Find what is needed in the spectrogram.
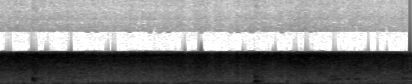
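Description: Western diamondback rattlesnake rattling steadily in a dry, sizzling buzz as it is handled on a hook. Two light knocks sound about half a second in and near two and a half seconds, typical of the metal hook touching the floor.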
